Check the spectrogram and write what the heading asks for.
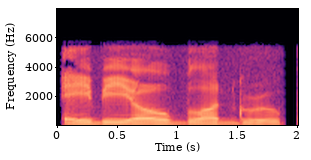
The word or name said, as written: ABO blood group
